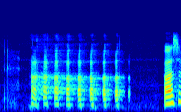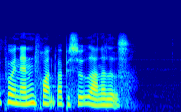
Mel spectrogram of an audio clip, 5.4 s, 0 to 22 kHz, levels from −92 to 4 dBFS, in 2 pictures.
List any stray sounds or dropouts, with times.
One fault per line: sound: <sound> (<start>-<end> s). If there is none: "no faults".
sound: laugh (0.4-2.0 s)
